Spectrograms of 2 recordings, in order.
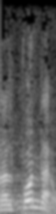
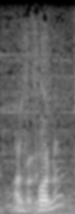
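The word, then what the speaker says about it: Alphona: Y, bueno, porque es co-creador también, Adrián Alpona, o Alfona, ¿cómo se pronuncia? – Alfona. – Sí. Okay, Adrián Alfona.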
